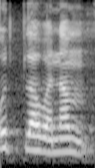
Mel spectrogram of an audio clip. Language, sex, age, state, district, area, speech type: Sanskrit, female, 18-30, Manipur, Kangpokpi, rural, read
